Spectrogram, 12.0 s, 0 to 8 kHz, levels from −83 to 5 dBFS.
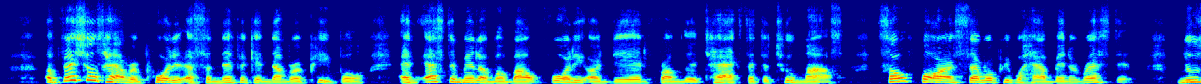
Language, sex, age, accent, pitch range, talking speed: English, male, 40-59, American, 135-180 Hz, 150 wpm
